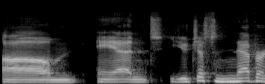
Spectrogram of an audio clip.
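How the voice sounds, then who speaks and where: A man with an American accent speaks in a bright, sharp tone with ordinary pitch variation against a quiet background. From Western New York. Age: 60s. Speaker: research company CEO. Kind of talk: webinar interview. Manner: halting, many repetitions.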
